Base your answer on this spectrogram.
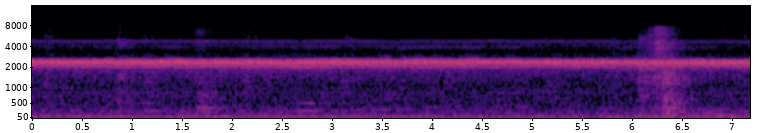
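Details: Rural night-time crickets produce an unbroken, even high-pitched ringing drone, with a short soft rustle near the end.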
